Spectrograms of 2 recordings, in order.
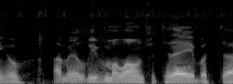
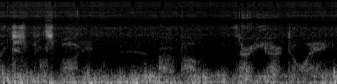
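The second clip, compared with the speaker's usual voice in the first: wildlife watching whisper; 5 dB quieter than usual. Real, not acted. Hunter stalking deer, whispering.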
